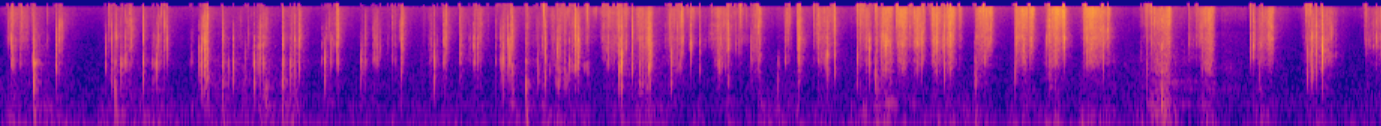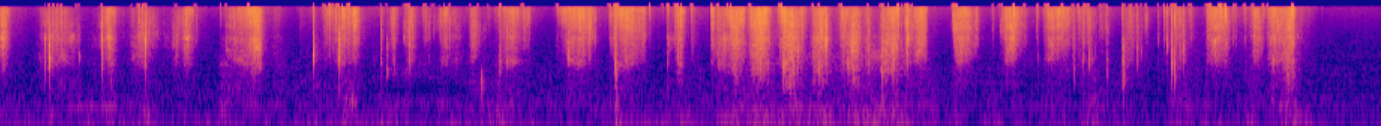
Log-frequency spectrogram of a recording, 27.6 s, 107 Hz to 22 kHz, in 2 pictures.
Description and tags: applying shaving cream before shaving (facial hair).
Rode NTG-2-> ULN-2.
bathroom, cream, desensitize, face, facial-hair, foam, Foley, gel, hair, lubricate, shave, shaving, shaving-cream, shaving-foam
